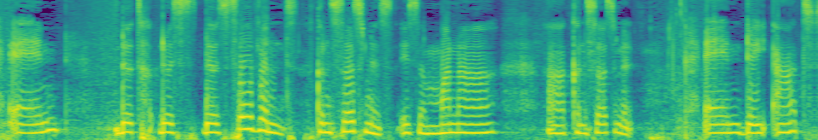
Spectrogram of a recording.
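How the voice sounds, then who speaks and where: Through noticeable background noise, a woman speaks very slowly in a fairly low voice. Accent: Vietnamese. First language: Vietnamese. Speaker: audience member asking a question. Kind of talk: question in a dhamma discussion. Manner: halting, hesitant.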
